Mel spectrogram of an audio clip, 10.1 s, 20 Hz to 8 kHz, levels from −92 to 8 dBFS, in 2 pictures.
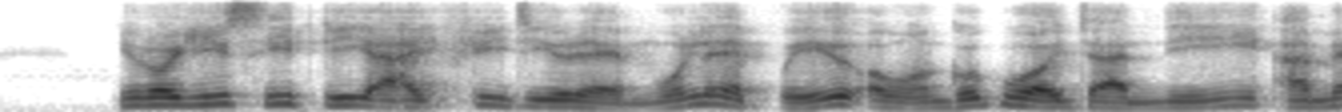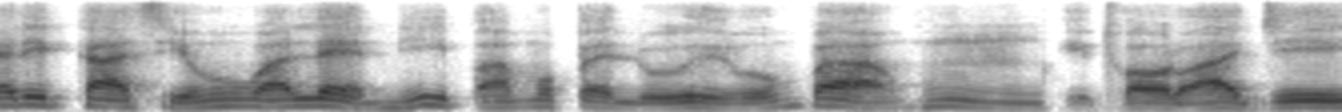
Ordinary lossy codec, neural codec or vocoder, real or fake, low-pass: none; codec, 16 kHz in and 24 kHz out, 0.6 kbps, FocalCodec, streaming, 4096 codes; fake; 7.2 kHz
